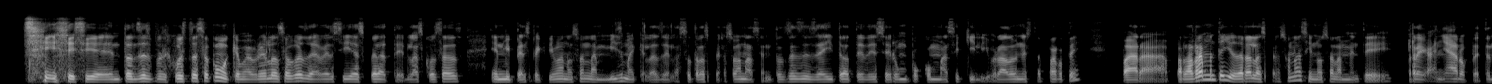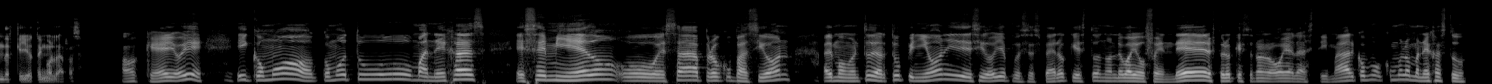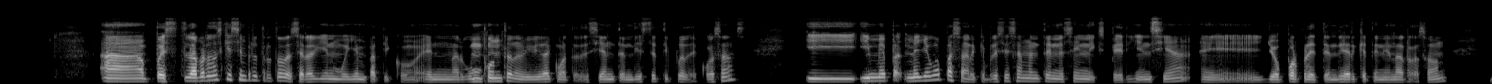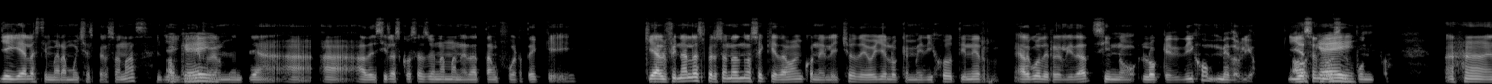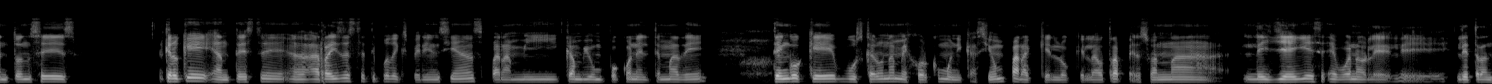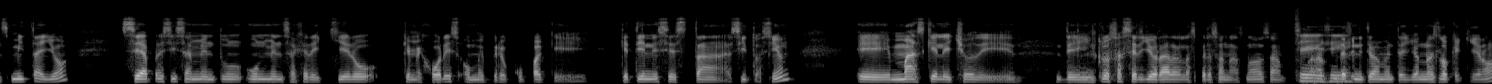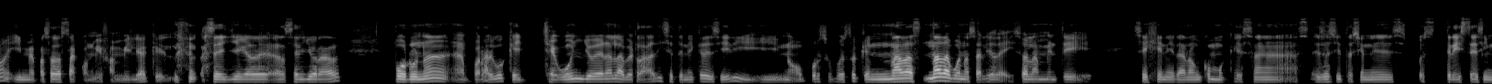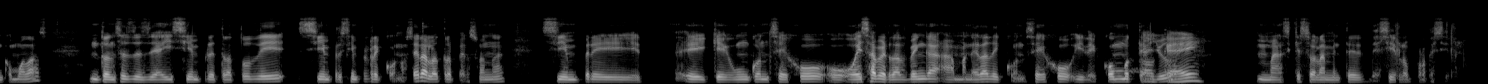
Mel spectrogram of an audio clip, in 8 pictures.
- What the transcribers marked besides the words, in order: laughing while speaking: "sí, sí, sí"; other background noise; laughing while speaking: "algún"
- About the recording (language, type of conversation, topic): Spanish, podcast, ¿Cómo equilibras la honestidad con la armonía?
